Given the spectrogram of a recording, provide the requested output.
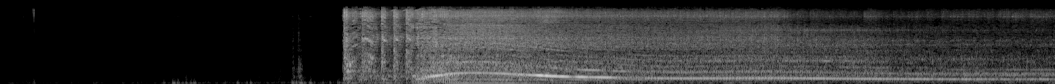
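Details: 2006 Toyota Camry, 220k miles, regular oil changes: petrol engine cranks, flares and settles to idle with a ratchety clatter about four times a second, abnormal startup noise.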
